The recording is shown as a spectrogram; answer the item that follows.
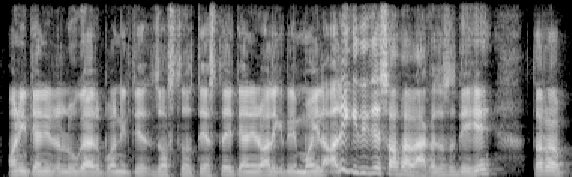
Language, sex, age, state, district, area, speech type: Nepali, male, 30-45, West Bengal, Kalimpong, rural, spontaneous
